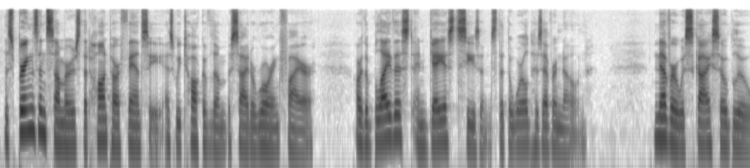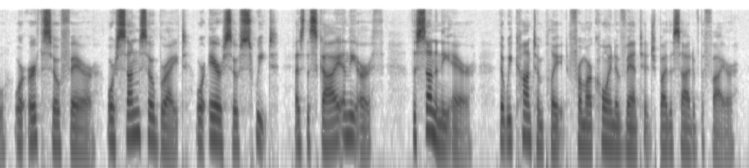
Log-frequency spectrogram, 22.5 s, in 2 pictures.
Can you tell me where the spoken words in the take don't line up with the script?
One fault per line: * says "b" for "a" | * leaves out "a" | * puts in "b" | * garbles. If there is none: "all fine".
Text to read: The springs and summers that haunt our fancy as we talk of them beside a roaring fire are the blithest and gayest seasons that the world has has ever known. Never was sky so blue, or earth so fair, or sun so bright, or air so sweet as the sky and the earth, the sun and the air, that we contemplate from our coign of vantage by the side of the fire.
* leaves out "has"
